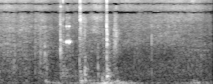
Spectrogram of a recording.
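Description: A door knob turned and its latch clicking, then the door pulled open, with a few sharp clicks and a dull thump about a second in.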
